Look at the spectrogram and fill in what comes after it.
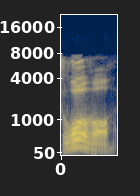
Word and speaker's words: Louisville: moving down here, I'd always call it Louisville, and everybody gave me all the kind of crap for it here, and I'm like, okay, I have to pronounce it right to be able to live here. So it's Louisville. They like to say Louisville.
